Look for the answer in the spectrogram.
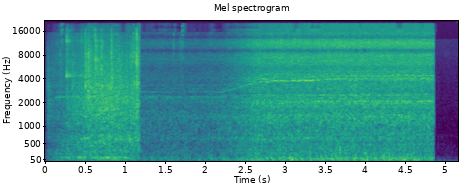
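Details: Dodge Caravan blower motor with A/C vents on: loud rushing roar and a thin, rising whistle as the fan speeds up, caused by leaves and debris clogging the cabin filter; cleaning the debris and fitting a new filter stopped the whistling.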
